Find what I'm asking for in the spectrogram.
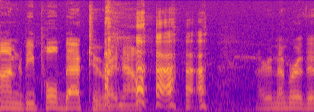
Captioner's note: Gwyneth chuckling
